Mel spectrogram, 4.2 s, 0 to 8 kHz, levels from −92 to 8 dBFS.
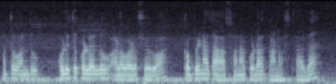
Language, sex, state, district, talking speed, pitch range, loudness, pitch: Kannada, male, Karnataka, Bangalore, 130 wpm, 105-125 Hz, -16 LUFS, 115 Hz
